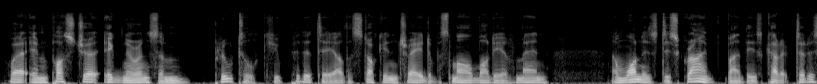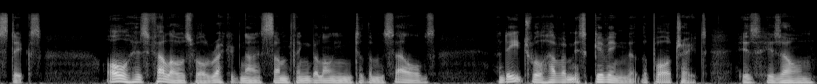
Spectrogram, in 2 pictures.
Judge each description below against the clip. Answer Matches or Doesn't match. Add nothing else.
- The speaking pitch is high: Doesn't match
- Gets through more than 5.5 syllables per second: Matches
